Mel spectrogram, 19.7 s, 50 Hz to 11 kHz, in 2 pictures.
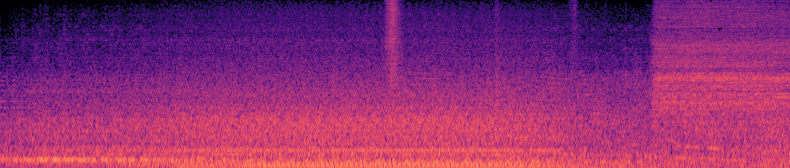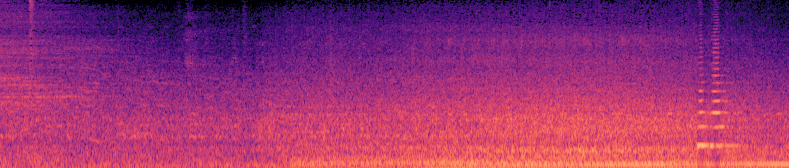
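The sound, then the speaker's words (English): A Class 33 Crompton diesel locomotive idles while waiting for the signals on a railway, with a steady, deep engine rumble and droning tones, broken midway by a few seconds of loud rushing hiss before the throbbing engine noise continues. “There's now a Class 33 Crompton diesel waiting for the signals at the same place as Cheltenham was only 5 minutes ago.”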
